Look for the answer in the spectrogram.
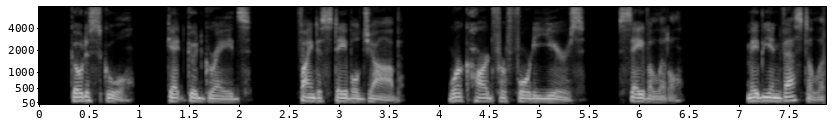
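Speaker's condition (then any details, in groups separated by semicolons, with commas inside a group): No condition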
